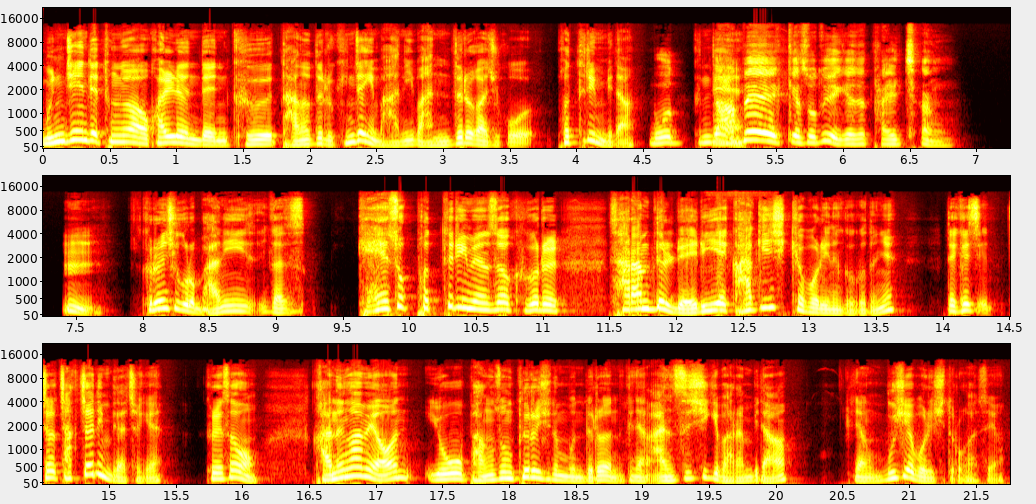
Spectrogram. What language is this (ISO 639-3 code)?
kor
